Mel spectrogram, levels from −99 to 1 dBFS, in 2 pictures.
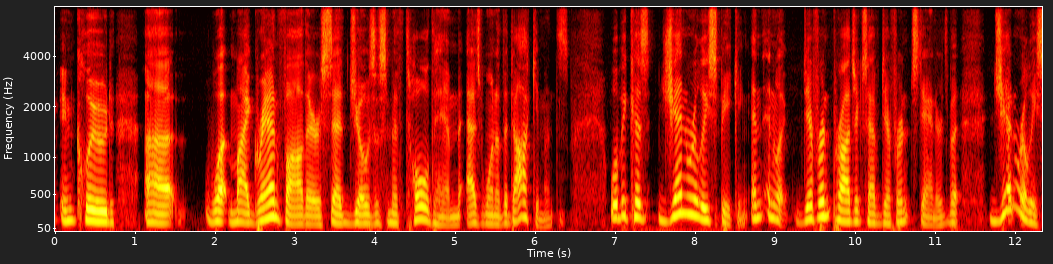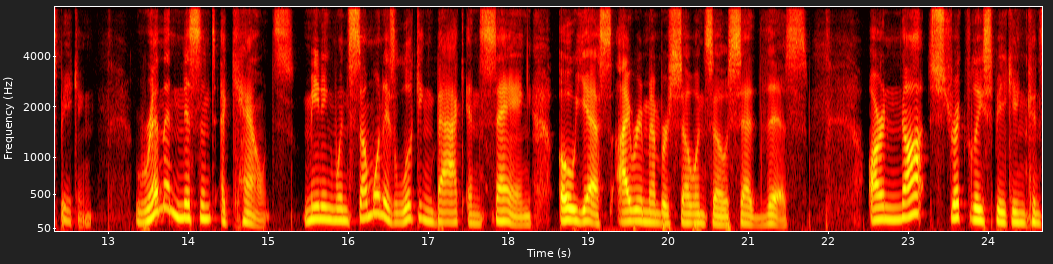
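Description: No technical faults can be heard in this recording.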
